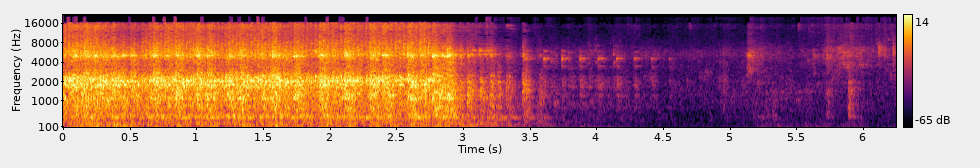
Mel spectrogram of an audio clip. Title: AQAD40B noise at idle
